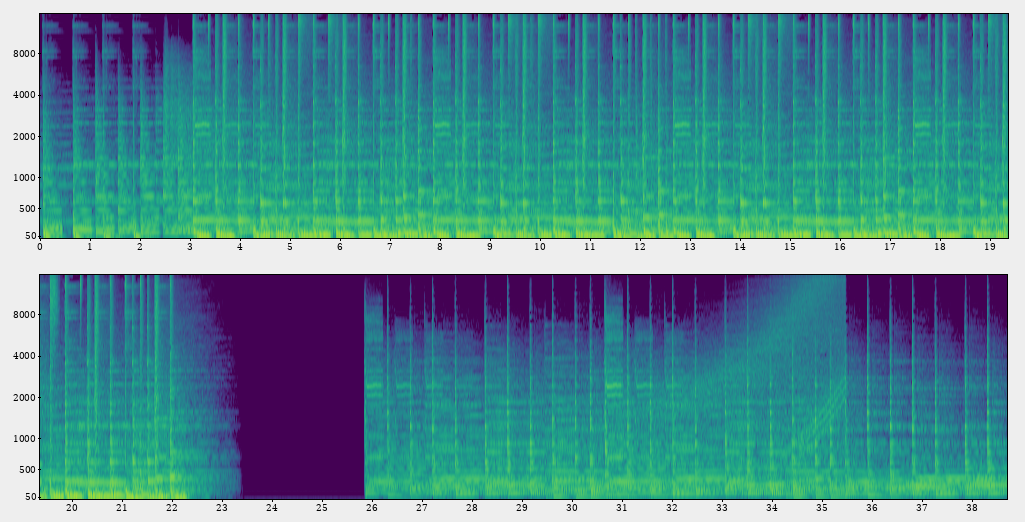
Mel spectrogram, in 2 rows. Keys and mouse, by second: 1.0 click, 1.9 middle click, 2.5 click, 2.8 shift+a, 7.5-8.6 middle drag, 8.6 drag, 9.8 ctrl+shift+click, 10.0-10.6 drag, 12.6-14.1 drag, 18.7-20.2 drag, 22.8-24.4 drag, 25.6 click, 26.0-26.4 middle drag, 26.4 ctrl+shift+click, 26.8-27.7 middle drag, 27.7 drag, 29.2-29.7 middle drag, 29.7 click, 30.0 middle click, 30.8-32.1 middle drag, 32.1 click, 32.4 shift+a, 35.8 middle click, 36.0 click, 36.4 click, 36.8 middle click, 36.9 middle click, 37.3 click, 37.5-38.7 middle drag.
